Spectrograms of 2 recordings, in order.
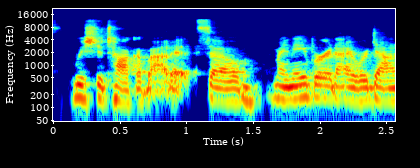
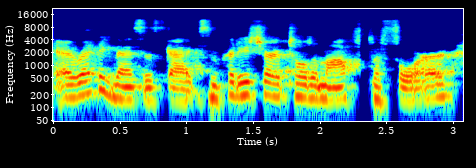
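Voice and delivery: usual speaking voice

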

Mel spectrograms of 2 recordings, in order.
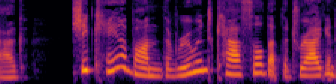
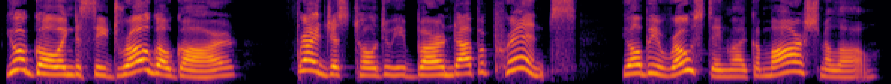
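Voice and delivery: troll Fred; 3 semitones higher, 7 dB louder than usual. Acted.

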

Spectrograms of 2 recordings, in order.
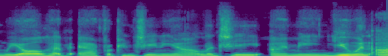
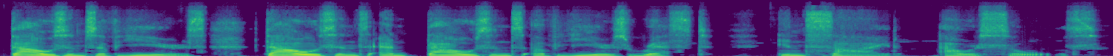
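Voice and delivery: drawn-out closing refrain; 5 semitones lower, much slower than usual. Acted. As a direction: stretch the repeated thousands and let it die away. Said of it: "closing refrain, repeated and slowed".

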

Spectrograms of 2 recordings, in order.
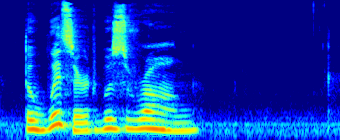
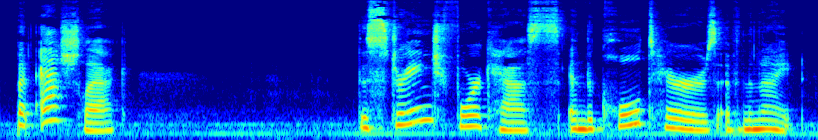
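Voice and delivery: usual speaking voice

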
